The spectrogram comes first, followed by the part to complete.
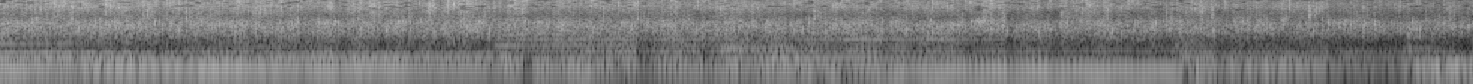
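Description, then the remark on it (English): A large church audience claps continuously and loudly as a hand clap offering of praise to God, a dense, steady wash of applause, with sustained organ or keyboard chords playing underneath and shifting every couple of seconds. “Come on, give God a hand clap offering one more time.”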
